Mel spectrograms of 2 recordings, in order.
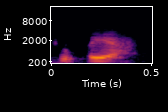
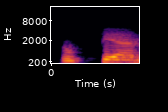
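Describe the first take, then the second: First: रुपया said as rupaya, with a short a in the middle; correct pronunciation. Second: रुपया said as rupiya, with an i in the middle; wrong pronunciation. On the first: Teacher giving students the correct form: रुपया as rupaya. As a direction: say रुपया the right way, as rupaya, falling. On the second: Teacher showing students the wrong form: रुपया as rupiya. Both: Shown as a demonstration. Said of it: "रुपया नहीं".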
